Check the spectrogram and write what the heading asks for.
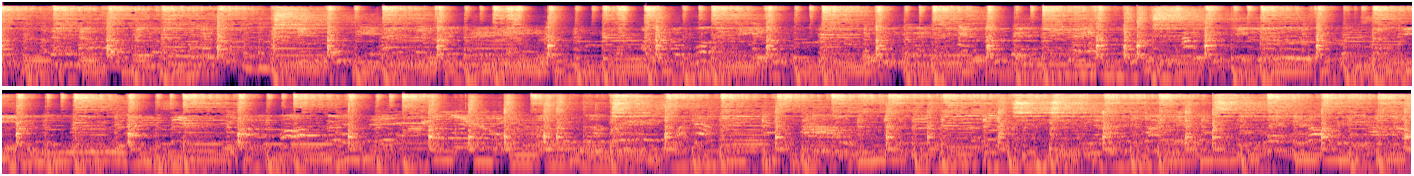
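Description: Live band playing an upbeat song on drum kit, electric guitar and keyboard, with a woman singing lead into a microphone.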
